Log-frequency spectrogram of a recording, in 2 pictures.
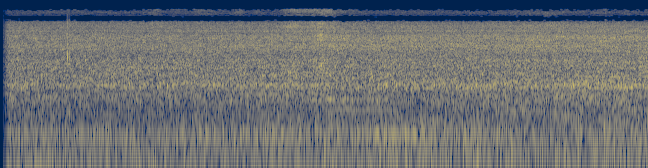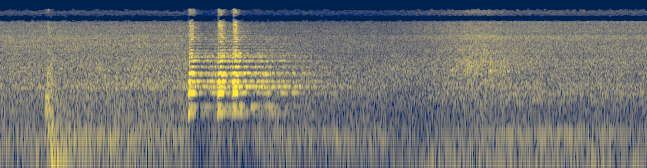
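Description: A low steady hum, then a single thump from the Tesla Cybertruck's door shutting. About two seconds later the Cybertruck's horn gives three short toots. Near the end a soft rising noise starts as the truck moves off.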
